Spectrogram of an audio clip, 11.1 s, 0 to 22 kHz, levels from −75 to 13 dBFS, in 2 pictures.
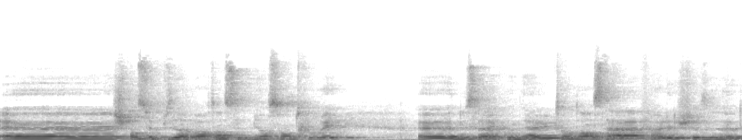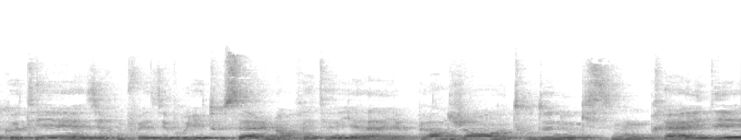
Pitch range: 190-220 Hz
